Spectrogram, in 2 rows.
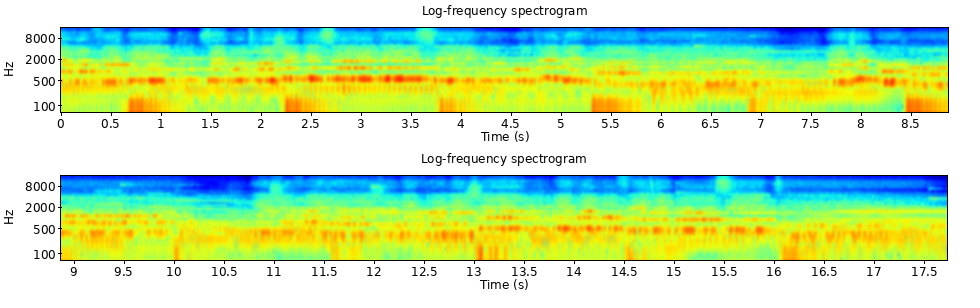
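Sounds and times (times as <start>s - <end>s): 
voices: 0.0s - 17.6s
orchestra playing: 0.0s - 17.7s.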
